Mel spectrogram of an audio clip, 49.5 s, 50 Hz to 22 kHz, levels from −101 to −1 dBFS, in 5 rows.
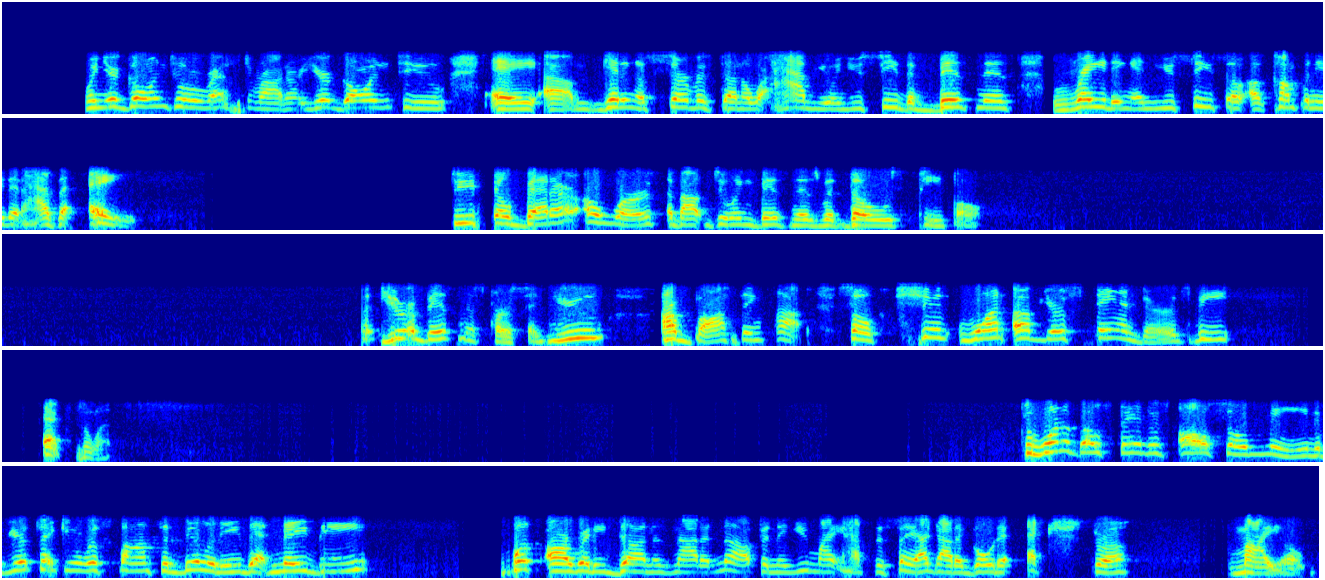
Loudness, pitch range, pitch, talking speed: -35 LUFS, 200-255 Hz, 225 Hz, 120 wpm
